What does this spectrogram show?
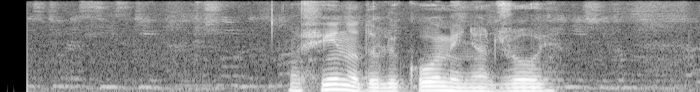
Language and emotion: Russian, sad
